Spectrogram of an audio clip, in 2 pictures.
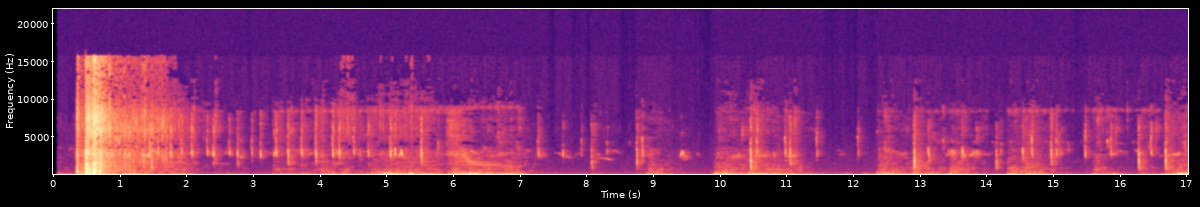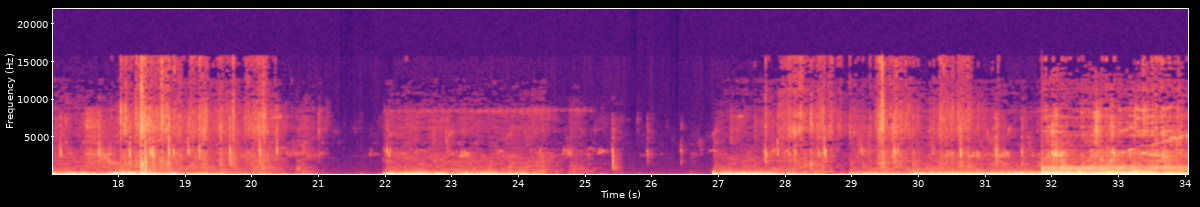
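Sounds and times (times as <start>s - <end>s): faint bird chirps: 0.6s - 25.6s.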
